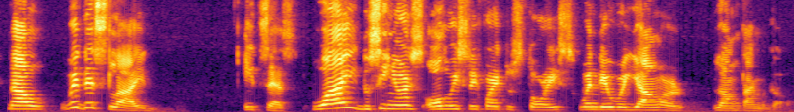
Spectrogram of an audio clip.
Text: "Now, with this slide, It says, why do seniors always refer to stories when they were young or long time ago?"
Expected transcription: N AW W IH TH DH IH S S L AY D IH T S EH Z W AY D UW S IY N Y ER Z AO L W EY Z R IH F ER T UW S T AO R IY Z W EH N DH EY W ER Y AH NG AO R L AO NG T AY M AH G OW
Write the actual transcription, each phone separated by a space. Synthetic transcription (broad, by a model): N AW W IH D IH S S L AY D IH T S EH S W AY D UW S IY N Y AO S AO L W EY S R IH F ER T UW S T AO R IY S W EH N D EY W ER Y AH NG AO R L AO NG T AY M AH G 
